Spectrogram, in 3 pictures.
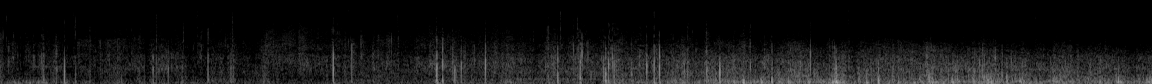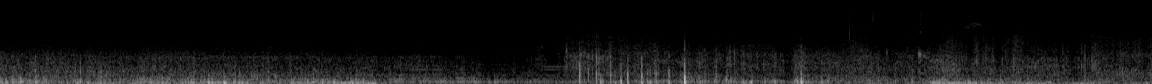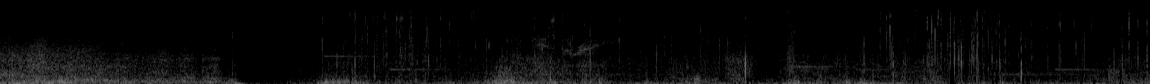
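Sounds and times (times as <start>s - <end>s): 
faint crackling: 0.0s - 34.5s
deep thunder rolling and rumbling: 8.3s - 16.4s.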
